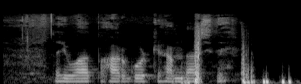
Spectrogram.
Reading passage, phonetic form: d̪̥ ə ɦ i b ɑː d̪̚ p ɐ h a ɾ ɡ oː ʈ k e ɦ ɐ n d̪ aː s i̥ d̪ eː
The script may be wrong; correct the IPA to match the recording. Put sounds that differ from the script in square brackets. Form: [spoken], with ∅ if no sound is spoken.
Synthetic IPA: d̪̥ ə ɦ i [w] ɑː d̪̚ p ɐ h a ɾ ɡ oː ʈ k e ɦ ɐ [m] d̪ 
